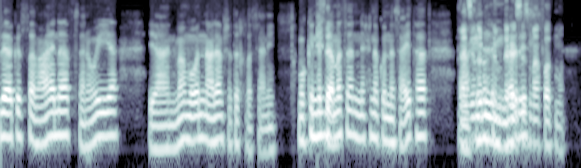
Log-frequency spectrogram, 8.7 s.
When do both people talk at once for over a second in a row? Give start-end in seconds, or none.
6.9-8.2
